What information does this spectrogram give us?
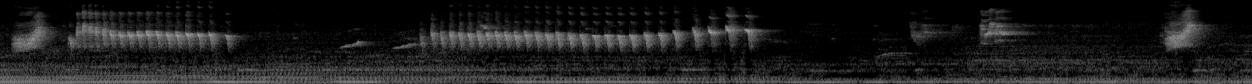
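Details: Energetic sooty-headed bulbul in loud song: two long, fast buzzy trills of rapid high notes, the second ending in separate rising chips, then shorter bursts of trilled notes after pauses, over a faint low hum.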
